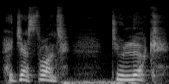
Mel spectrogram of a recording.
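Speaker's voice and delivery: high, racing, breathless panic; spiralling into frantic excitement; frantic, overwhelmed. Acted. Yuri losing control.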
